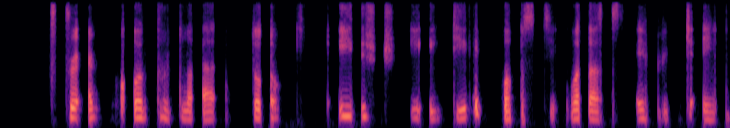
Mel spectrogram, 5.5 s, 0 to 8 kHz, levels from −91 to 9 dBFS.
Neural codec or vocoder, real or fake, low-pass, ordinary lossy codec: codec, 16 kHz in and 24 kHz out, 0.9 kbps, LongCat-Audio-Codec, fine tuned four codebook decoder; fake; 7.2 kHz; none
